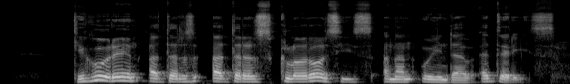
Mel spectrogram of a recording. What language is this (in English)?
Kalenjin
